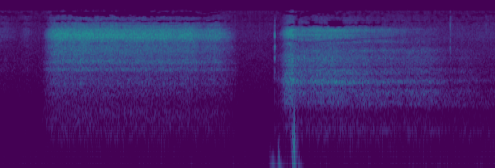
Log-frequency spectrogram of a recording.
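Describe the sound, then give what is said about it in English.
A deep breath during a guided breathing exercise: a long, steady, airy inhale, then a forceful exhale that opens with a brief nasal snort. It is faint and heard alone. “Take a deep breath. Let's do it together, guys. One more.”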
